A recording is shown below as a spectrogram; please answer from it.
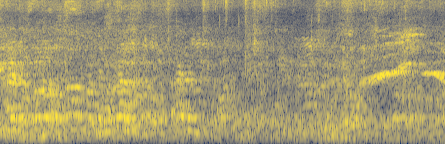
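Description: Several people calling and talking across an open football pitch, voices overlapping, with a long drawn-out shout that rises and falls near the end.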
